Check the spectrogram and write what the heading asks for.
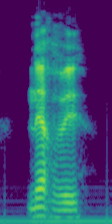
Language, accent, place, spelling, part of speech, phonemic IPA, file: French, France, Lyon, nerver, verb, /nɛʁ.ve/, LL-Q150 (fra)-nerver.wav
- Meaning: to cord (cover with cords, ropes or strings)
